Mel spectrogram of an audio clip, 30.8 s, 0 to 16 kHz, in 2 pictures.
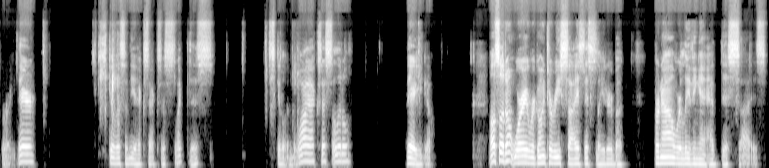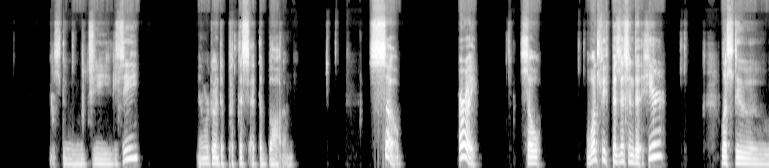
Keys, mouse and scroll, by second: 0.0-0.5 shift+middle drag, 0.5-0.9 scroll up 4, 0.9 shift+middle drag, 1.1-1.9 drag, 1.9 s, 4.5-5.3 middle drag, 5.3 s, 7.2-8.1 middle drag, 8.1-8.4 scroll down 1, 8.4-17.0 shift+middle drag, 17.0 g, 23.8-26.8 shift+middle drag, 26.9 click, 27.9-28.9 shift+middle drag, 28.9 click.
